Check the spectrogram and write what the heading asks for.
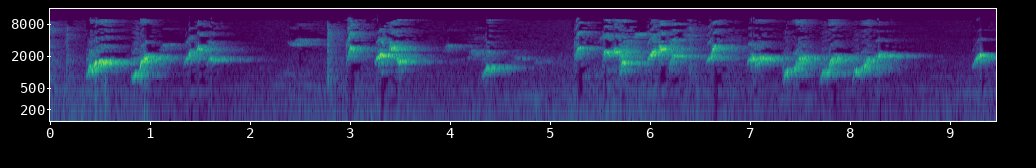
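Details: White-rumped shama delivering a loud, varied song: quick series of upslurred whistles mixed with harsh clicks and chatter, in two long bursts separated by a short pause.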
